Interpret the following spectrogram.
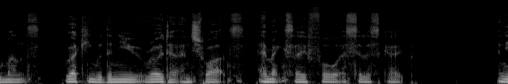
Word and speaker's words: Rohde & Schwarz: working with the new reuter and Schwartz mx04 oscilloscope and yes after a long online debate that is how one is supposed to pronounce a manufacturer name Schwartz after the first two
